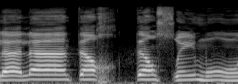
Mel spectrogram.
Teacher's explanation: قاف کو موٹا، الف مدہ، لام لا الف مدہ. خا کو موٹا، صاد کو موٹا، واو مدہ.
